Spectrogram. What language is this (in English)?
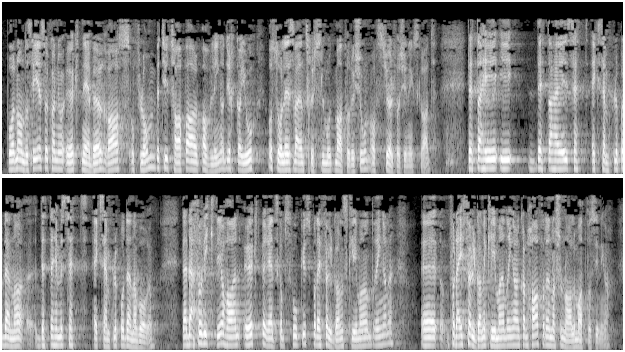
Norwegian Bokmål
